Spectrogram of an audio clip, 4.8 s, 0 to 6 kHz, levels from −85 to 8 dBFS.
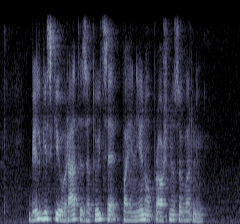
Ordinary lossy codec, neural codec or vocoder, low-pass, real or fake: none; none; 5.4 kHz; real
